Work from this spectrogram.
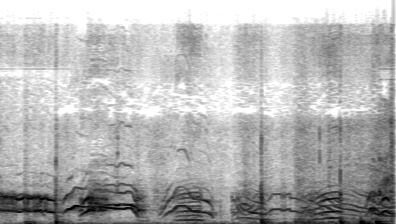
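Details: Litter of five-day-old Great Bernese puppies, Great Pyrenees crossed with Bernese Mountain Dog, giving thin arched whimpers and squeaks while people handle them indoors, with clicks and handling bumps.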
